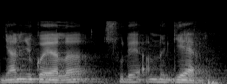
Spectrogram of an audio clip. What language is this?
Wolof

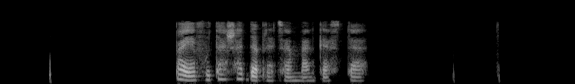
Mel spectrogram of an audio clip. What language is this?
Hungarian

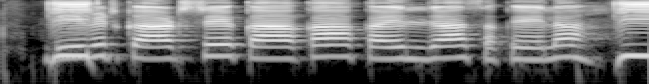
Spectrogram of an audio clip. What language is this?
Bhojpuri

